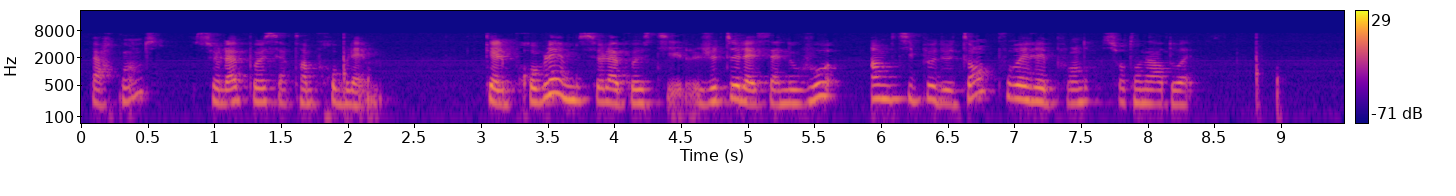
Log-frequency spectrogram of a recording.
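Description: A young woman speaks calmly and clearly into a microphone, close up.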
